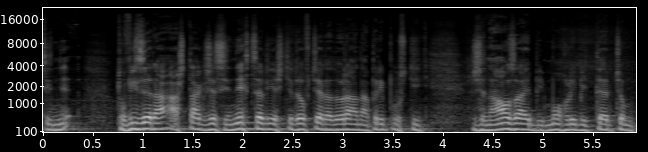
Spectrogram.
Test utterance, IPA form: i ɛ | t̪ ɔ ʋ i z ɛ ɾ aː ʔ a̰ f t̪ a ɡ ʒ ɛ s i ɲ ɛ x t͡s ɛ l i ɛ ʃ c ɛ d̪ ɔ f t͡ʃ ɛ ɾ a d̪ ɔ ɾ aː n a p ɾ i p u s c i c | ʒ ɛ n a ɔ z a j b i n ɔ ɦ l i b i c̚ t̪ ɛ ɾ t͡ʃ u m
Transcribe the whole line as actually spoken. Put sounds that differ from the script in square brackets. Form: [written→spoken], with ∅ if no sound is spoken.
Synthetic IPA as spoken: i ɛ | t̪ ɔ ʋ i z ɛ ɾ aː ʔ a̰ [f→ʃ] t̪ a ɡ ʒ ɛ s i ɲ ɛ x t͡s ɛ l i ɛ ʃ c ɛ d̪ ɔ f t͡ʃ ɛ ɾ a d̪ ɔ ɾ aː n a p ɾ i p u s c i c | ʒ ɛ n a ɔ z a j b i [n→m] ɔ ɦ l i b i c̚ t̪ ɛ ɾ t͡ʃ [u→ɔ] m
